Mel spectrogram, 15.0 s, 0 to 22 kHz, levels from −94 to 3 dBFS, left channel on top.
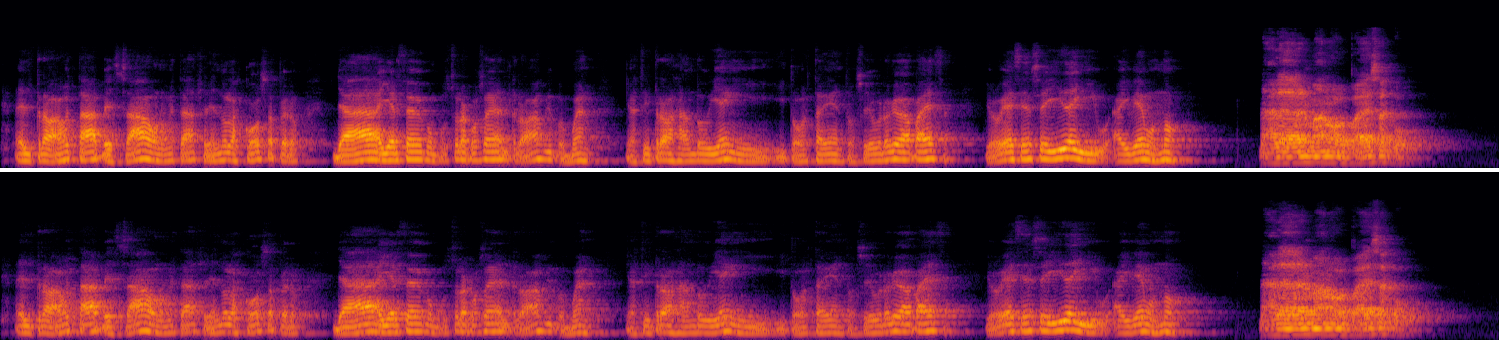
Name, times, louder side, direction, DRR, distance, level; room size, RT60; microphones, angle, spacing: voice 1, 0.1-3.0 3.3-5.9 6.3-9.5 9.9-11.8, left 3 dB, 60° left, 5 dB, 0.5 m, -23 dB
voice 2, 12.6-14.0, left 1 dB, 35° left, -4 dB, 3.4 m, -21 dB
16.0 x 6.7 x 2.2 m, 0.88 s
head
